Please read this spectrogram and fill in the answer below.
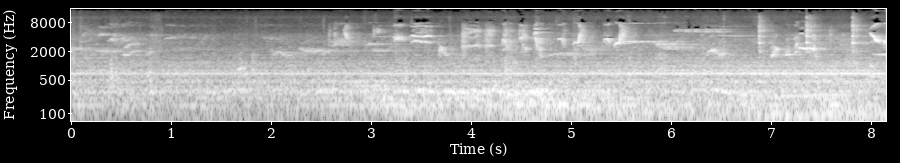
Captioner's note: birds tweeting in the distance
